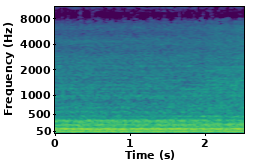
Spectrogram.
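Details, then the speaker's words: 1986 Ford Mustang SSP after replacing spark plugs and wires: smooth even low rumble idling at about 900 rpm with no misses or stumbles, starting faster than before; normal idle. "I hope it's fixed will it stay there I don't know what it's supposed to be idling in but right now it's idling if you can see I think at about 900"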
